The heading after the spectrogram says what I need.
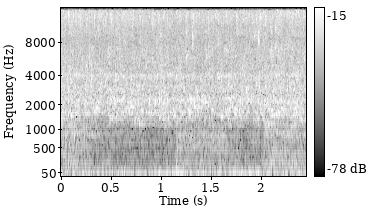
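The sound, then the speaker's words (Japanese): Slightly hot running water rinses during a hair wash, making a soft, steady hiss. It stays faint and even throughout, with no talking. “はい、少しだけ熱いお湯でこれで流し終われば、”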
